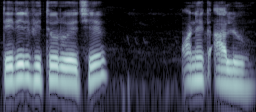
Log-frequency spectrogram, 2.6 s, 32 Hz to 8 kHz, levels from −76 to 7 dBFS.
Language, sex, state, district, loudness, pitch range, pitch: Bengali, male, West Bengal, Cooch Behar, -15 LUFS, 135-155 Hz, 150 Hz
